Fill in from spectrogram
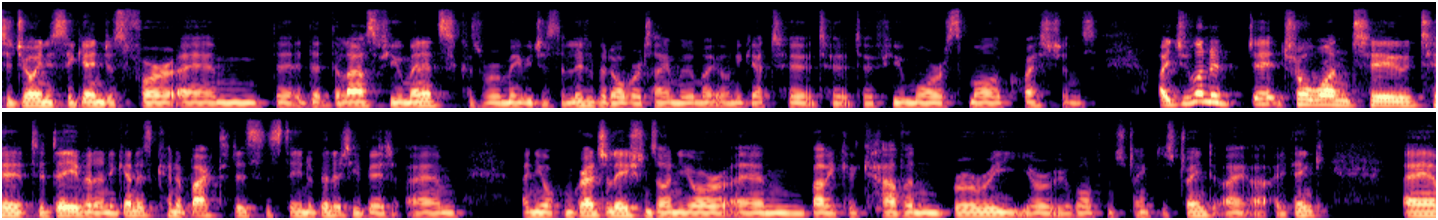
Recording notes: Revisits the questions and answers from the Malting Barley Webinar. Answered questions that were asked by attendee farmers during the webinar.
